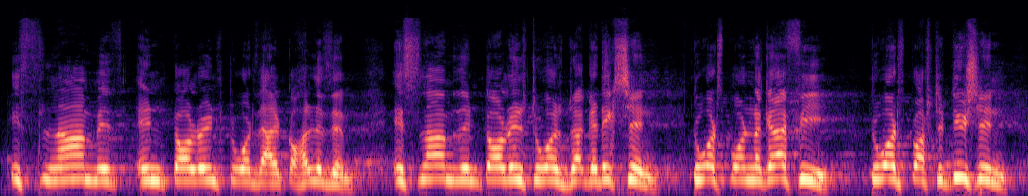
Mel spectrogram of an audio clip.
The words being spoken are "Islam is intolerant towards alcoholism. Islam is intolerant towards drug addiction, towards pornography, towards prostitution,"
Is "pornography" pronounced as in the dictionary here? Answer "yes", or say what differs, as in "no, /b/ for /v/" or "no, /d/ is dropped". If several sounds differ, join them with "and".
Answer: yes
